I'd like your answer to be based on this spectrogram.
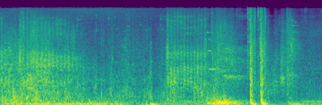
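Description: A grenade explosion and gunfire in the video game Strange Brigade sound as a dense run of rapid shots, followed by a low boom and a couple of sharp, loud blasts near the end.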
